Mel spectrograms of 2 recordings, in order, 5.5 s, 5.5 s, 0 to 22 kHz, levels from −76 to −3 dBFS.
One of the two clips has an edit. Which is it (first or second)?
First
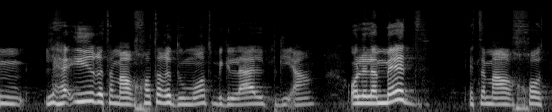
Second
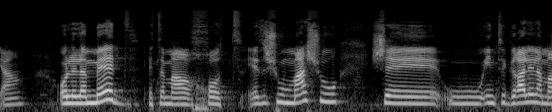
second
